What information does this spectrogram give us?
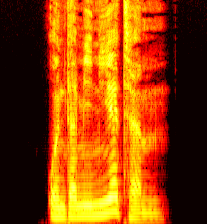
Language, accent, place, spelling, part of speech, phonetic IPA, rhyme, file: German, Germany, Berlin, unterminiertem, adjective, [ˌʊntɐmiˈniːɐ̯təm], -iːɐ̯təm, De-unterminiertem.ogg
- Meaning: strong dative masculine/neuter singular of unterminiert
